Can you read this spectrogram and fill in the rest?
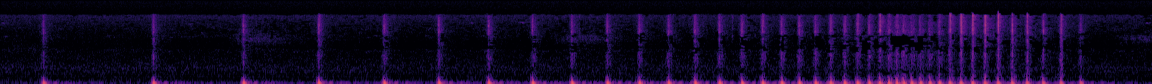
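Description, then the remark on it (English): A bird drumming on a log, snapping its wings back to catch a pocket of air between its shoulder blades: deep, muffled thumps begin slow and widely spaced, then speed up steadily into a rapid, blurred drum roll before cutting off. No voices. “snaps its wings back and catches a little pocket of air in between its shoulder blades. This actually makes a very low thud, and it will do it in rapid succession.”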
